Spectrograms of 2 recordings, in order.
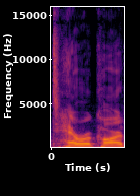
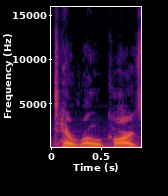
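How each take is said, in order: First: The word ends with a clear 'ut' sound. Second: The word ends with an 'oh' sound. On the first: This is the spelling used in this game. "because it's T A R U T here" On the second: This is the usual spelling. "instead of with the O T"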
